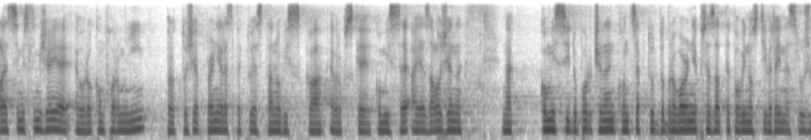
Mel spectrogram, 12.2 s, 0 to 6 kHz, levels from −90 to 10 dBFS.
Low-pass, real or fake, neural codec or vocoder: 5.4 kHz; real; none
